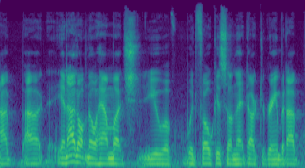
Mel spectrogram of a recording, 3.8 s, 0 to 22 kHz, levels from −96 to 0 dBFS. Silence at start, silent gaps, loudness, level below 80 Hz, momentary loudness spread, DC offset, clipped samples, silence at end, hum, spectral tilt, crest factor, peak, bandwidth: 0 s; none; -27 LUFS; -52 dBFS; 5 LU; under 0.1%; under 0.1%; 0 s; none; -4.5 dB/octave; 18 dB; -10 dBFS; 19 kHz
